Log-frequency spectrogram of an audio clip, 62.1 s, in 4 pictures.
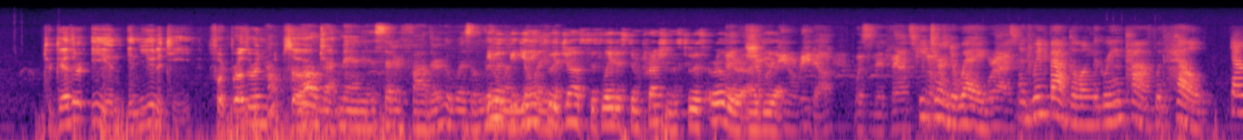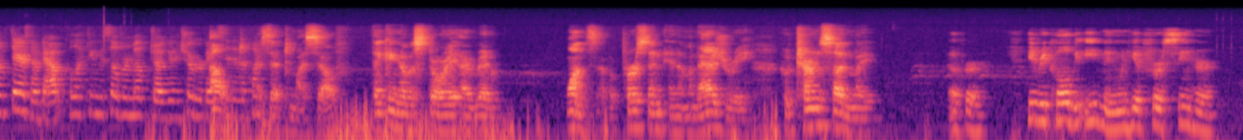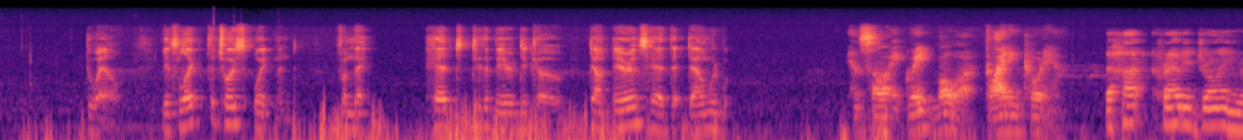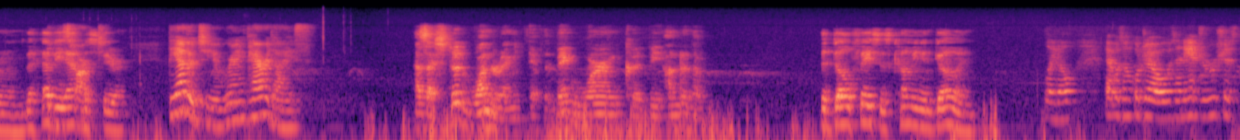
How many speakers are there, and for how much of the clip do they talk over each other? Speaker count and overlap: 7, about 10%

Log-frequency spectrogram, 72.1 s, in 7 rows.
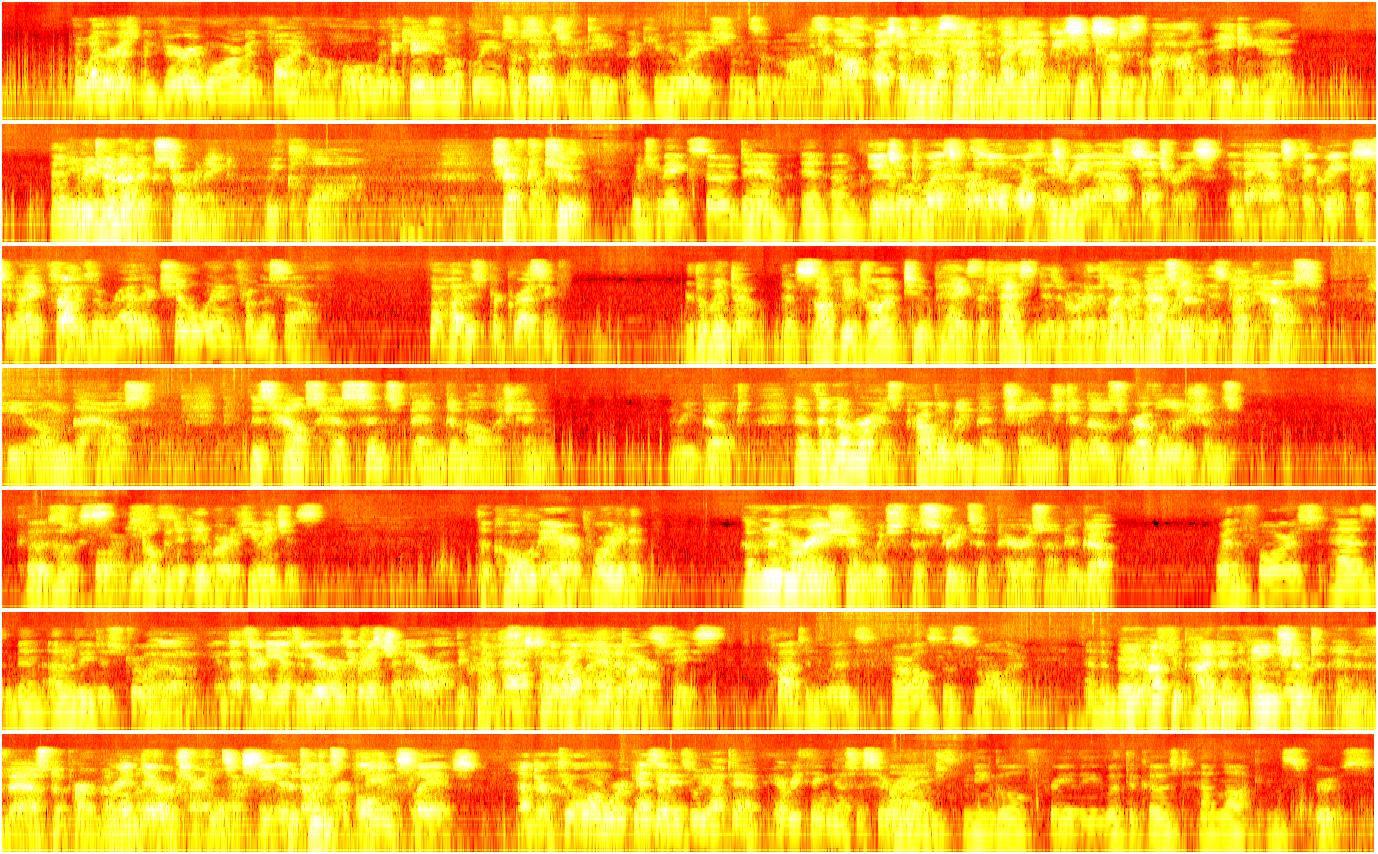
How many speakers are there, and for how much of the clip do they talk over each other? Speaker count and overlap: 5, about 27%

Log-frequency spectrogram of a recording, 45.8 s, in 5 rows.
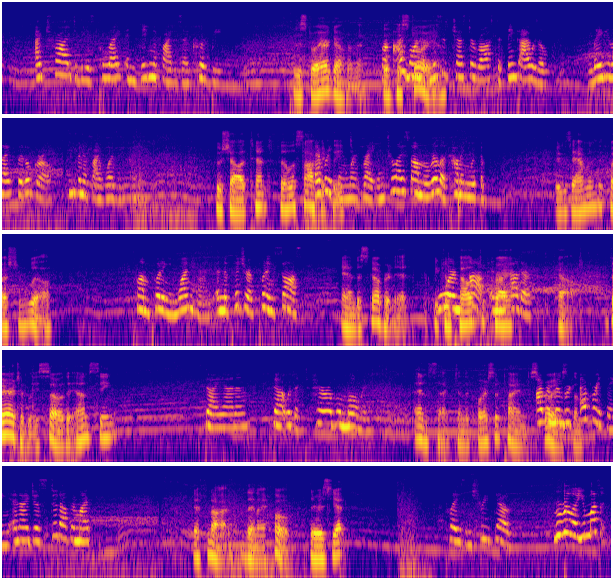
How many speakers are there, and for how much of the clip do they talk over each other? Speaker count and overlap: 2, about 8%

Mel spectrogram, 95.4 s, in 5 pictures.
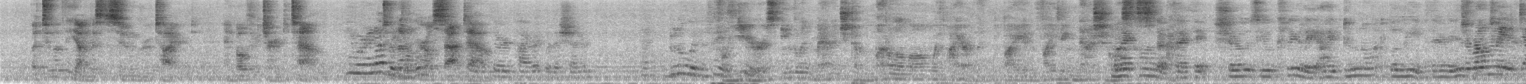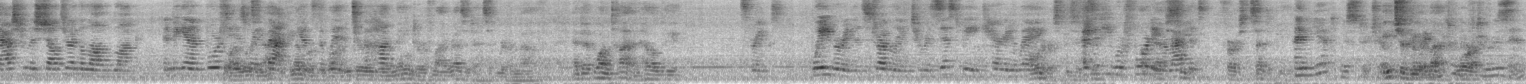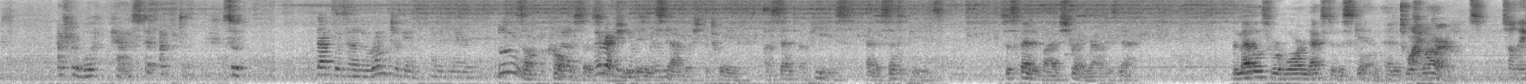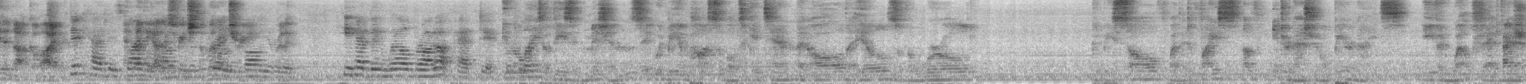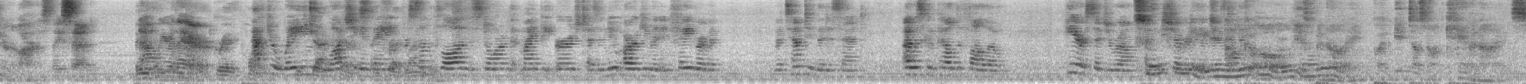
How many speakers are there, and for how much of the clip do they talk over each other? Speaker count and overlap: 6, about 26%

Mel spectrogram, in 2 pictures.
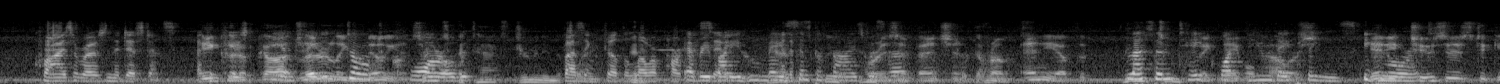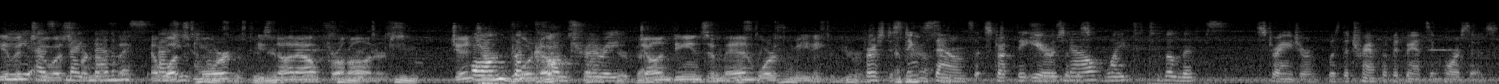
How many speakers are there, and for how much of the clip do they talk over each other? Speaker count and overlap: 4, about 71%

